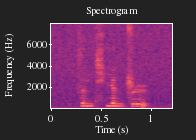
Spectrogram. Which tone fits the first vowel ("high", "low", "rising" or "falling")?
high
